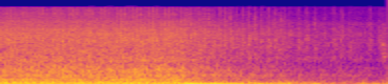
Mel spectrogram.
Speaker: so um you can see here it just runs really really smooth and runs like a little sewing machine and uh sounds real nice no exhaust leaks or anything like that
